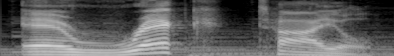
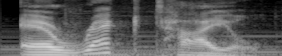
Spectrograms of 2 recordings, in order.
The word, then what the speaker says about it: erectile: The correct way is erectile. Start with e then wreck and finish with tile like a floor tile.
